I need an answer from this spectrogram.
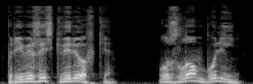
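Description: A man's voice: medium pitch, expressive, moderate pace, a little mellow, husky, dry recording, studio quality. A man voicing a tough male climber who speaks in short, curt commands. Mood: commanding. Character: tough male climber giving terse orders.

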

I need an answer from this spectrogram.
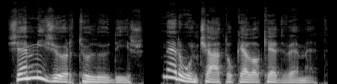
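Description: A man's voice: mid-range voice, huge pitch swings, darkish tone. A man voicing a cheerful, teasing young adult daughter in a radio-style reading.

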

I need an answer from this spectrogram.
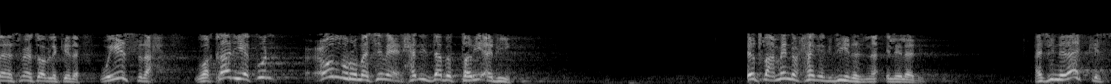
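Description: A man with an Egyptian accent preaching a sermon, emphatic and full of rhetorical questions, moving between forceful and hushed delivery. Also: high voice. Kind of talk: sermon mixing colloquial and classical Arabic. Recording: tinny, phone-like sound with long hall reverb.

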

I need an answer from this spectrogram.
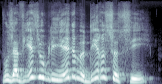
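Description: A reader voicing an accused woman giving measured testimony in a soft voice. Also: mid-range voice, very animated. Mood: gentle. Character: accused foreign woman, composed then soft-spoken.

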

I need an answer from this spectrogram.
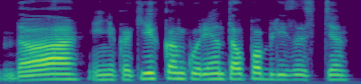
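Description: A woman reading an audiobook, voicing a teasing, domineering young man who speaks slowly and wryly. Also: fairly even intonation, no room sound, close to an everyday voice. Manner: slow, low and wry. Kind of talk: audiobook character voice.

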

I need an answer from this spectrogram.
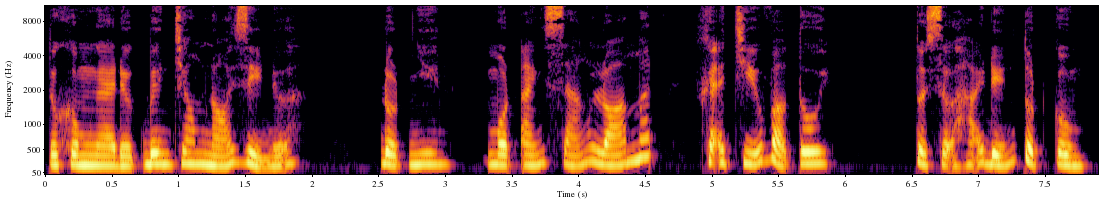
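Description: A woman giving a scripted first-person narration of a story, told in a steady, measured way. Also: medium pitch, no echo, studio quality. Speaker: audiobook narrator. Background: faint background music.

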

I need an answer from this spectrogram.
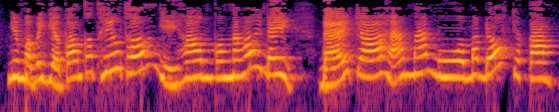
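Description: Woman doing grieving mother, tearful, anxious, high pitched. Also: normal speed, lightly acted.

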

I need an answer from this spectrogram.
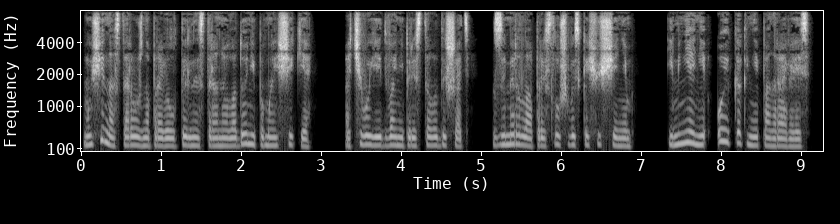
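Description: Male audiobook narrator, first-person romance reading, higher pitched voice, dry studio. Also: fairly even intonation, quick pace, a little mellow, no room sound. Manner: reads the heroine's first-person narration and both leads' dialogue in one voice.

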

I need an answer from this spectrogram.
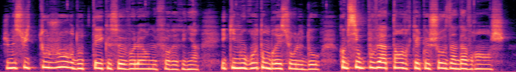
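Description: A woman voicing an anxious, sharp-tongued middle-aged mother who talks in an urgent, scolding way. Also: mid-range voice, moderate pace, close to an everyday voice.

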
